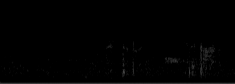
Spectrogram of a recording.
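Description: Near silence: a steady faint hiss, with a few faint, brief soft sounds about a second in and again near the end.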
